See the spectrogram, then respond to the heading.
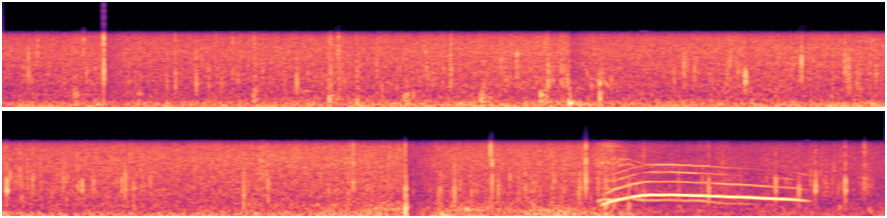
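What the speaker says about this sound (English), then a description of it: "Going out in the rain." Rain falls steadily outdoors with scattered drip and patter sounds near the microphone. A voice briefly cuts in near the end.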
